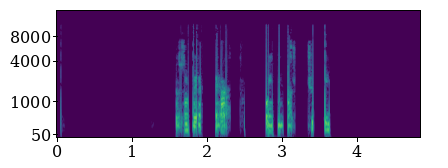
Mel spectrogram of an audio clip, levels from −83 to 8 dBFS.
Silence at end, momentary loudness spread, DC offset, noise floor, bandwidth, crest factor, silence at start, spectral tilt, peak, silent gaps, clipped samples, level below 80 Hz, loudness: 1.2 s; 10 LU; under 0.1%; under -90 dBFS; 11.5 kHz; 24 dB; 1.6 s; -7 dB/octave; 0 dBFS; 1.95-2.12 s, 2.37-2.44 s, 2.55-2.78 s, 3.20-3.35 s, 3.46-3.56 s; under 0.1%; -56 dBFS; -22 LUFS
